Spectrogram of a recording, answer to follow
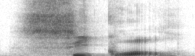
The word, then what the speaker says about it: SQL: And it's worth knowing that some folks pronounce SQL SQL.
